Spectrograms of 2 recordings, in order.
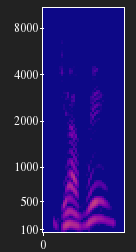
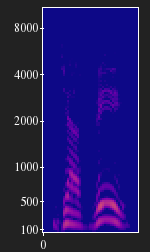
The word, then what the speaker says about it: Yahvé: No sabemos muy bien cómo se pronuncia porque en el tiempo se perdió la pronunciación, pero sabemos que sonaba más o menos así, Yahvé.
